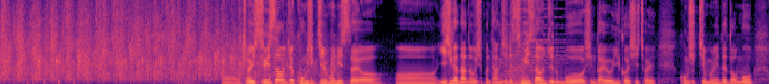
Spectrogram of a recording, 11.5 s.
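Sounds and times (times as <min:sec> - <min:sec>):
audience applause: 0:00.0 - 0:04.7
speech: 0:03.4 - 0:11.5.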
